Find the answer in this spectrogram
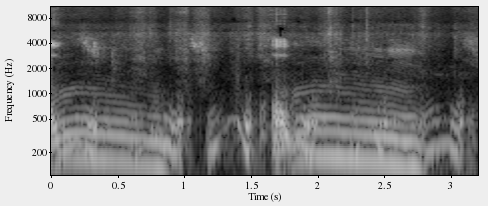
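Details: Two sustained, deep coos from a racing pigeon, each close to a second and slightly falling at the end, separated by brief soft rustling.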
